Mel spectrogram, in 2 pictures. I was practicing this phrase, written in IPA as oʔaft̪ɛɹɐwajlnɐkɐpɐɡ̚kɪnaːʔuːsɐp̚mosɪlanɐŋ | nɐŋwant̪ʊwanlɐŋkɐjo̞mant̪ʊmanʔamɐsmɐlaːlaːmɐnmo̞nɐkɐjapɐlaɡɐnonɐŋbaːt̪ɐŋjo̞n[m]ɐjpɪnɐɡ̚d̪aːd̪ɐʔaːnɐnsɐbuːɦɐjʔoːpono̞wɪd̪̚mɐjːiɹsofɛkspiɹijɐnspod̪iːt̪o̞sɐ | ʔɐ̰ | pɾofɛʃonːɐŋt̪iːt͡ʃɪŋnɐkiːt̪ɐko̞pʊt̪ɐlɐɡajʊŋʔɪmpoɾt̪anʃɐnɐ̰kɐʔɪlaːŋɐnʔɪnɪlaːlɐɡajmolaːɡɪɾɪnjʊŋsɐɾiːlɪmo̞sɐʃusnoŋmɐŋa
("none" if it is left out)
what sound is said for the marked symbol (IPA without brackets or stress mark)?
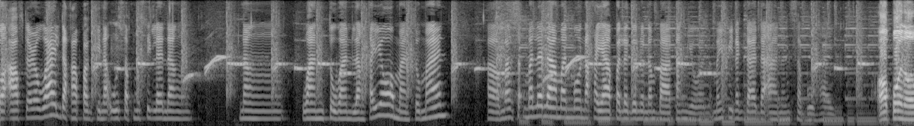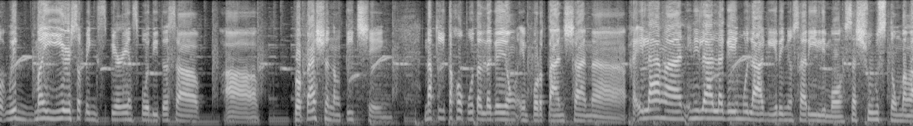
m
